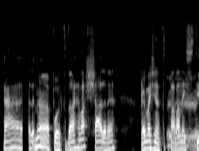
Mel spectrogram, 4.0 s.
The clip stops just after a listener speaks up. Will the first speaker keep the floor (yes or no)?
yes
